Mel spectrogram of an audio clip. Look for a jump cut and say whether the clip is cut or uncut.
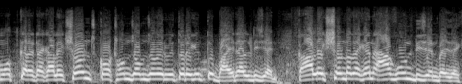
cut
